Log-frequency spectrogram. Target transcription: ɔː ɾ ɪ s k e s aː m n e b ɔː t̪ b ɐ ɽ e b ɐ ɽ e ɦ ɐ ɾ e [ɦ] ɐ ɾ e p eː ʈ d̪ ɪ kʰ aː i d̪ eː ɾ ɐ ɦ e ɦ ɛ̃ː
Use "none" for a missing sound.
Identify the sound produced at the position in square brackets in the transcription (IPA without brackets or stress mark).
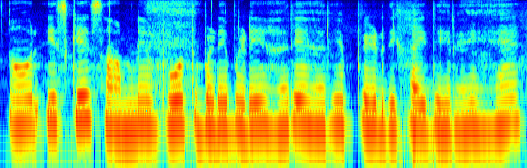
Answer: ɦ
